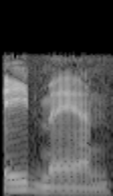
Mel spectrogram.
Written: aidman

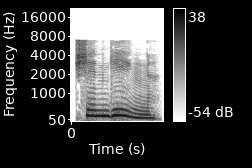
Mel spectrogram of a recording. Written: Hsinking

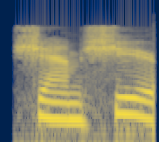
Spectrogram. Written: shamshir

